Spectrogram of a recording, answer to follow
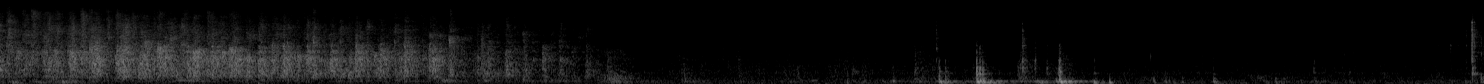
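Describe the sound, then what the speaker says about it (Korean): A church congregation applauds to welcome the pastor: dense, full clapping for about six seconds, then it thins out into a quiet hall with a few scattered knocks and shuffles. "목사님 나오실 때 큰 박수로 환영해 주시기 바랍니다."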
